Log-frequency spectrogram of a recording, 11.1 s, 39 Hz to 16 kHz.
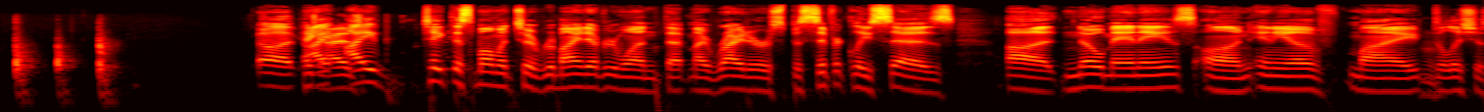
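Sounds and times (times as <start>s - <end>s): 
knocking on the door of a cell in a dungeon-like holding room: 0.0s - 1.0s
speech: 2.0s - 11.1s.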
